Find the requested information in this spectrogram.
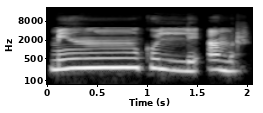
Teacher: نون ساکن کے بعد کاف ہے، اخفا غنہ ہوگا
